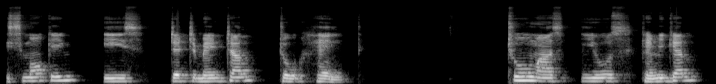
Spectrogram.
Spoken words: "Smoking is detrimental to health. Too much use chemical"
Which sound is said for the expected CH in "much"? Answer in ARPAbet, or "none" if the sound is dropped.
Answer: S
